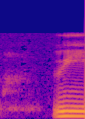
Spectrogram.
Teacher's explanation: 우하고 이가 같이 들어서 우이 하다 이걸 좀 짧게 발음하면서 위, 입 모양은 우 같은데 이 같으면서도 위 이렇게 나올 수 있죠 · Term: 이중모음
